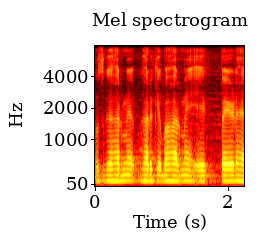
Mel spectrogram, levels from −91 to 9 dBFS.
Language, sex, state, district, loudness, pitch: Hindi, male, Arunachal Pradesh, Lower Dibang Valley, -16 LUFS, 120 Hz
